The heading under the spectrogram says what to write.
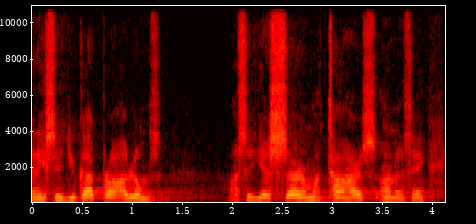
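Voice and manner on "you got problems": put-on accent of an old Cajun man. Retelling a roadside breakdown, quoting an old farmer: imitating a Cajun accent. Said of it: "an old man who was a farmer with a Cajun".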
